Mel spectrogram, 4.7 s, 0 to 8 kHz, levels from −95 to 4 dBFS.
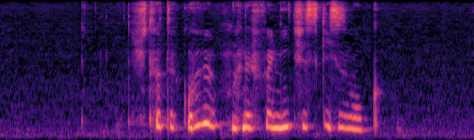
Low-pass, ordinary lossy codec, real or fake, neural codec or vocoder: none; none; fake; codec, 16 kHz, 8 kbps, FreqCodec, larger model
